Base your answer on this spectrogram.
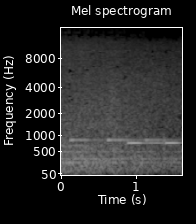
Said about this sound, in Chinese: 听，那是大海的声音。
